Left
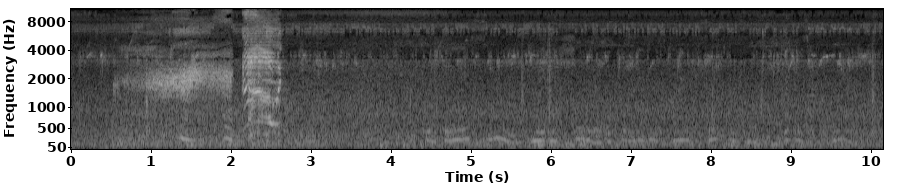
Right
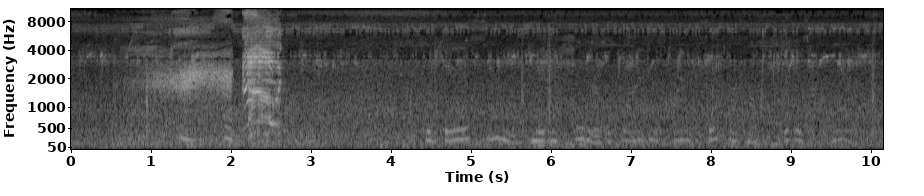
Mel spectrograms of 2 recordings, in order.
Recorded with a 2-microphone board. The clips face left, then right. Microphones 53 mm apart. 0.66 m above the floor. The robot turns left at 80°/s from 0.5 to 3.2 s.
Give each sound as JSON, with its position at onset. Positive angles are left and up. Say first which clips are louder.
{"t": 0.5, "sound": "a hiss", "louder": "left 4 dB", "azimuth_deg": 110}
{"t": 2.1, "sound": "a scream", "louder": "left 1 dB", "azimuth_deg": -175}
{"t": 4.4, "sound": "a woman speaking", "louder": "right 3 dB", "side_deg": -75}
